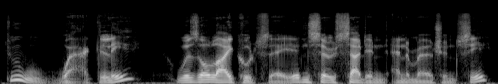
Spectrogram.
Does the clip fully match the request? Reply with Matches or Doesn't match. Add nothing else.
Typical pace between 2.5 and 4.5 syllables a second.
Matches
